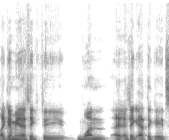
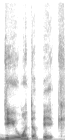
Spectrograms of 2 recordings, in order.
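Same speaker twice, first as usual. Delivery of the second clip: put-on over-the-top German accent, quieter; 6 dB quieter than usual. Retelling meeting a guitarist after his bar show, quoting him in a crazy German-sounding accent. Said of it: "just all crazy German sounding".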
